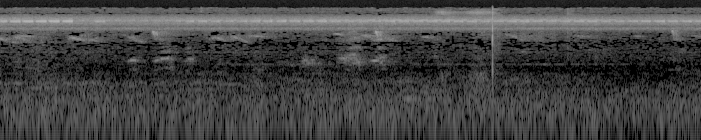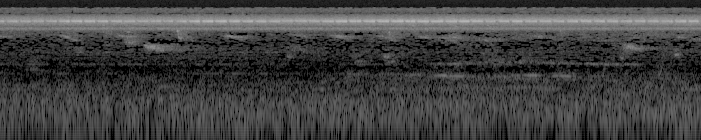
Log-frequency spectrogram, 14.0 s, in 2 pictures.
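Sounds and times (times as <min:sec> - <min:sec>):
bird chirps: 0:00.0 - 0:05.6
constant high hiss: 0:00.0 - 0:14.0.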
